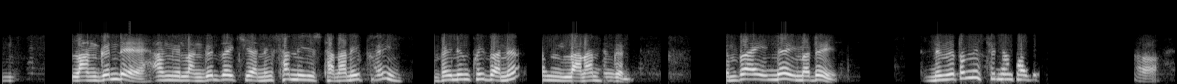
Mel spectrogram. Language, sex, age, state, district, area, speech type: Bodo, male, 30-45, Assam, Baksa, urban, conversation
